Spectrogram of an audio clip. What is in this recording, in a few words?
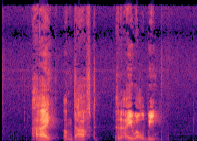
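"Aye", slang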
